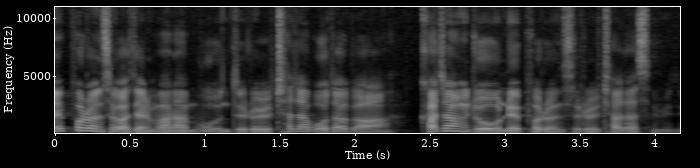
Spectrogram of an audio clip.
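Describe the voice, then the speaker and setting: His intonation rises and falls in a lively way. The man moves along at a fairly quick pace. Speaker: orthodontist giving a symposium talk. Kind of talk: lecture. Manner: frequent filler hesitations.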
